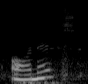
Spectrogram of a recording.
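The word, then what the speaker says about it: honest: सो ये ऑनेस्ट, honour, are, LPG, MLA, NRI, x ray, Xmas सब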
